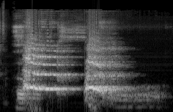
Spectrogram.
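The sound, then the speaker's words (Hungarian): A dog gives two drawn-out, tonal barks, almost yelping. The second bark trails off into a longer, fading whine. “Azt hiszem, hogy Teddy kutya megadta a végszót”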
